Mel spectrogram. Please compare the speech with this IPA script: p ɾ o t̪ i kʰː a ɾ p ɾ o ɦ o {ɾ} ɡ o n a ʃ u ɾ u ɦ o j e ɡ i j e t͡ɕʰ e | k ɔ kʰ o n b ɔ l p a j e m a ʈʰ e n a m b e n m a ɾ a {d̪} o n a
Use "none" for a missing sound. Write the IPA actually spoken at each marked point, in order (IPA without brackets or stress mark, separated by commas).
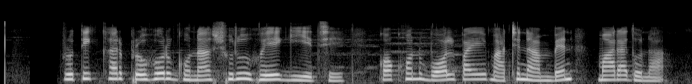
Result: ɾ, d̪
